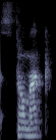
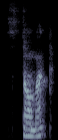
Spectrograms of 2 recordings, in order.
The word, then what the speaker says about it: stomach: Como había dicho la compañera, la palabra stomach, que en inglés la CH esa se pronuncia como una K, stomach, eso va, ¿dónde va el estómago?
